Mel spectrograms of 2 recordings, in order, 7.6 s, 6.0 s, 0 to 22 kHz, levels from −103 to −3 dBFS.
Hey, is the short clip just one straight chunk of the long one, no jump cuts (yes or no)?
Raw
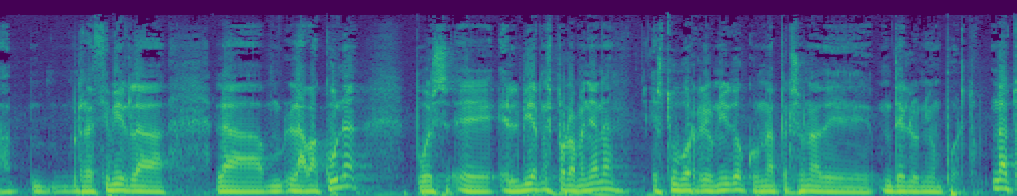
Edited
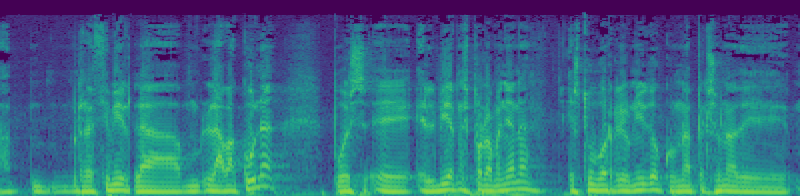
no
